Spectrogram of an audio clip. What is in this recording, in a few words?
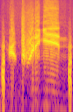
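voice commands sounds; v igre counter-strike 1.6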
